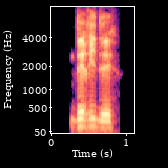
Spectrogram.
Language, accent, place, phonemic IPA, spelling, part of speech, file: French, France, Lyon, /de.ʁi.de/, dérider, verb, LL-Q150 (fra)-dérider.wav
- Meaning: 1. to smooth, remove the wrinkles from 2. to brighten up, cheer up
